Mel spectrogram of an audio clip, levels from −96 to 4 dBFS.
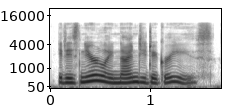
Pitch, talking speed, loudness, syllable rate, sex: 210 Hz, 175 wpm, -15 LUFS, 5.8 syllables/s, female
